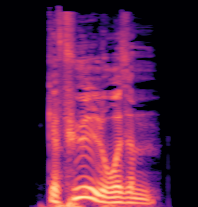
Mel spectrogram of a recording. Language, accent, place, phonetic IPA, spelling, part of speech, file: German, Germany, Berlin, [ɡəˈfyːlˌloːzm̩], gefühllosem, adjective, De-gefühllosem.ogg
- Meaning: strong dative masculine/neuter singular of gefühllos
